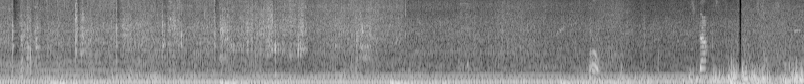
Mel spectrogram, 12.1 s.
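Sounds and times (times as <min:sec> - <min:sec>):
metal spoon stirring and scraping: 0:00.0 - 0:06.1
curry sizzling in iron pan: 0:00.0 - 0:09.3.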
